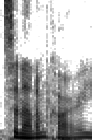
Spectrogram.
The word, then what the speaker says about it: Snatam Kaur: Snatam Kaur, yeah.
